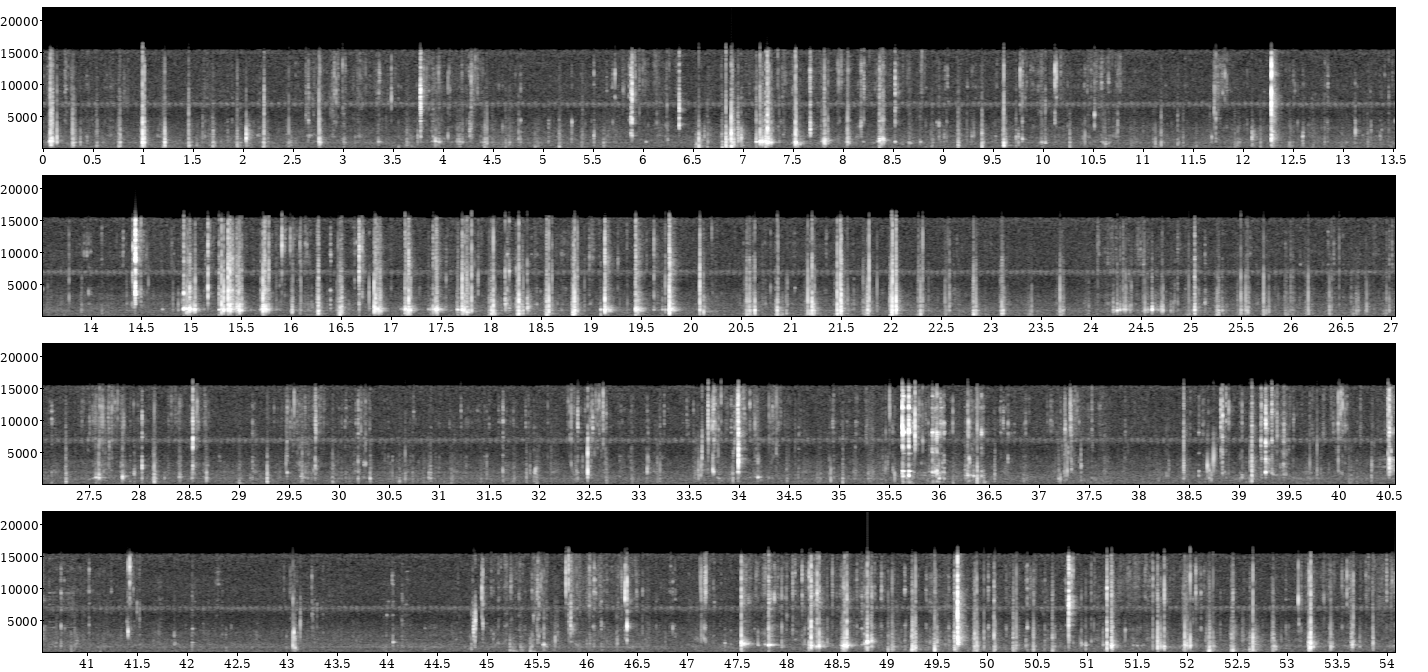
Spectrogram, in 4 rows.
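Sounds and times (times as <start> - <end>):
hard stick being chewed: 0.0 - 43.4, 44.0 - 54.0.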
